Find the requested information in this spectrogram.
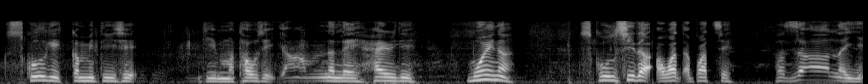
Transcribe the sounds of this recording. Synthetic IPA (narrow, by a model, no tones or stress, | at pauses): skulkikɔmitis̬e | kimɐt̪ʰaws̬ejamnɐlejhajɾd̪i | mojnɐ | skulsid̪ɐʔɐwat̪̚ɐpat̚se | ɐzanɐj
